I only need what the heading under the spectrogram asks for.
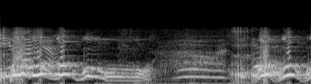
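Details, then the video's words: Pet dog whining while missing her absent owner: long, sliding, tonal whimpers that rise and fall in pitch, broken by short yelping bursts, with a person talking softly nearby. "Naiema misses her daddy!"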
